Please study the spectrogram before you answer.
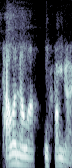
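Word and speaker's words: Talanoa Hufanga: Evo also deserves some serious criticism on his inability to pronounce Polynesian names. It's Talanoa Ufunga.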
